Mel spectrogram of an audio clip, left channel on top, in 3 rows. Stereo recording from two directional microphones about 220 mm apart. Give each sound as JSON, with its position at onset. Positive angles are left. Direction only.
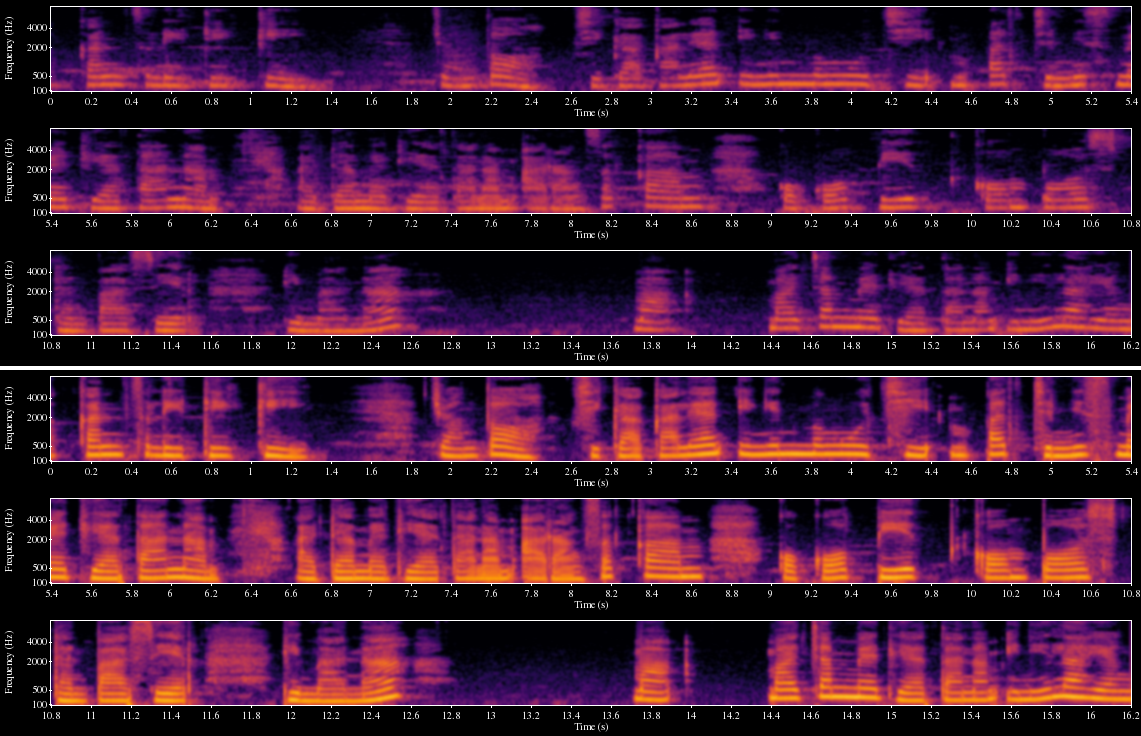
{"t": 0.1, "sound": "a woman's voice", "side_deg": -45}
{"t": 13.7, "sound": "a woman's voice", "side_deg": -45}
